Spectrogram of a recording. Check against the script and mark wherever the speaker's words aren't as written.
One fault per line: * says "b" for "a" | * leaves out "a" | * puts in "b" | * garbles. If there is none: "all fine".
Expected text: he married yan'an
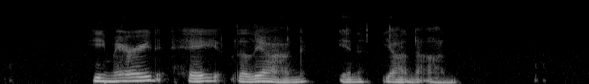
* puts in "he liliang in"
